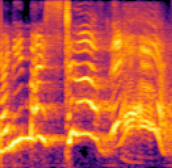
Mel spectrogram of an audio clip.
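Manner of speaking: very high, screechy mock yell; mock screaming. Drunk ex demanding her stuff on the stairs, high mocking scream. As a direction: screech it like a hysterical ex, without real volume. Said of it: "she's yelling and she's screaming".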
